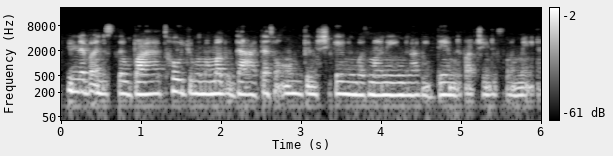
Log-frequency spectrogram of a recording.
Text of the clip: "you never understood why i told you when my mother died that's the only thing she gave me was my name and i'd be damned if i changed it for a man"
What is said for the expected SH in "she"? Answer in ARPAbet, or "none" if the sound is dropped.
SH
